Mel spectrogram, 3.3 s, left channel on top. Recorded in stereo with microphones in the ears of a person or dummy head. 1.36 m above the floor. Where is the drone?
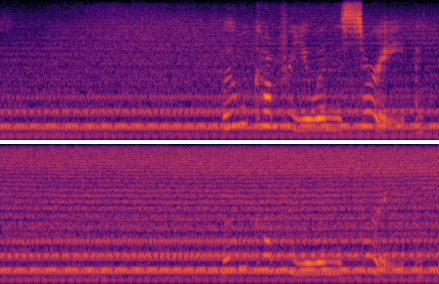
70° right (ahead or behind).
